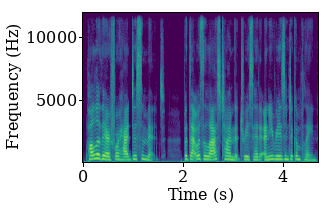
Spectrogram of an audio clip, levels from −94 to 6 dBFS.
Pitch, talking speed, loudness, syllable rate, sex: 245 Hz, 230 wpm, -19 LUFS, 6.7 syllables/s, female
